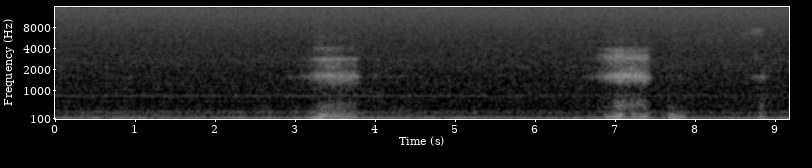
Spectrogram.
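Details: Sleeping dog snoring: a few low, rattling snorts on the breath at a slow sleeping pace.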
